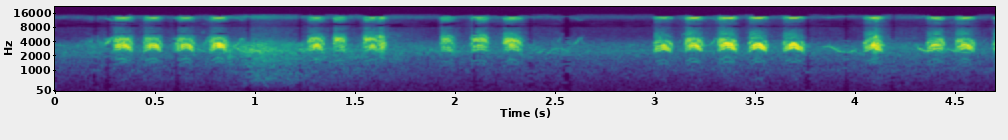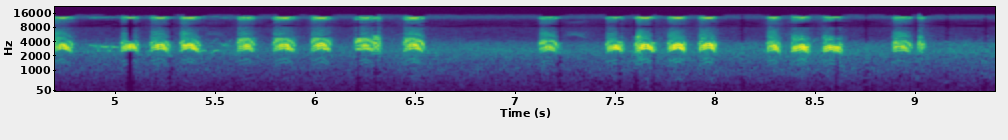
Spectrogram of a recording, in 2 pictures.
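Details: Wild ospreys at their nest in Hellgate Canyon, Missoula, Montana, during an encounter between the pair on June 21, 2022, recorded by a nest camera: bursts of rapid, high, sharp chirps in quick runs, broken by short pauses.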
